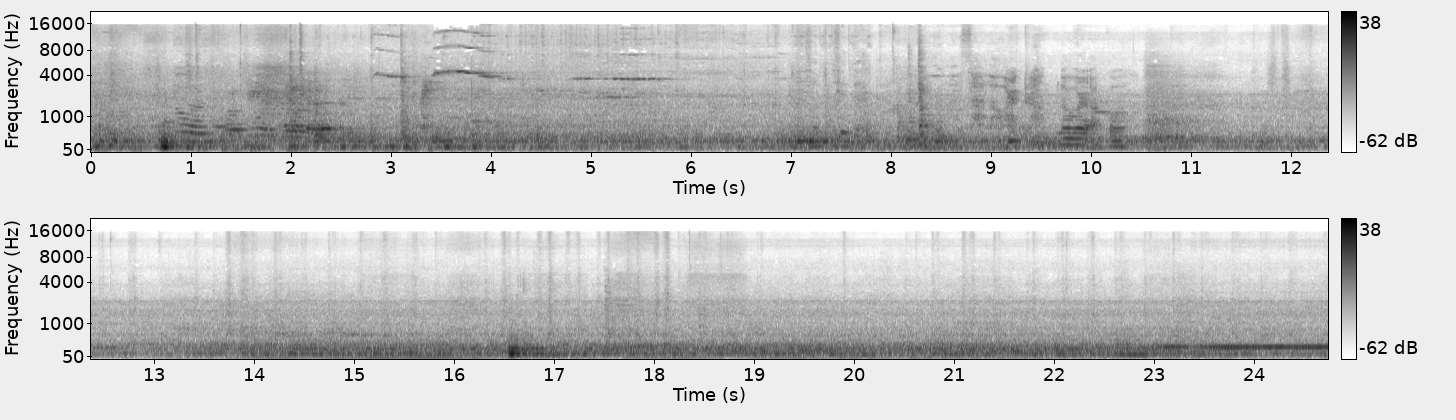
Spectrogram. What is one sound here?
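An elevator car hums steadily as it travels between floors.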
